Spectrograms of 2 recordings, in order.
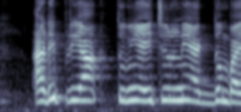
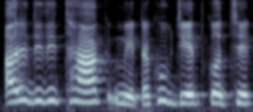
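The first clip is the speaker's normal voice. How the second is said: ordinary delivery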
